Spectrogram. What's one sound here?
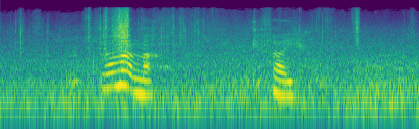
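A girl asks a question in a quiet, upset voice.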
